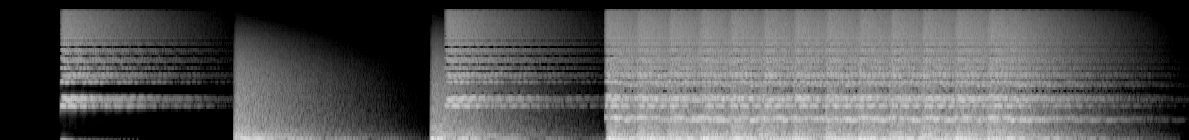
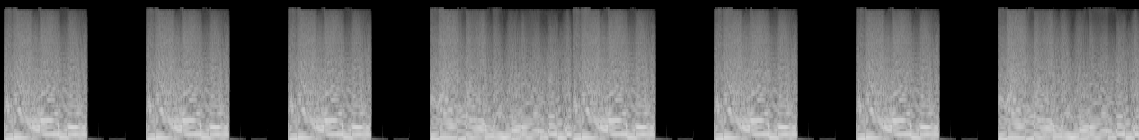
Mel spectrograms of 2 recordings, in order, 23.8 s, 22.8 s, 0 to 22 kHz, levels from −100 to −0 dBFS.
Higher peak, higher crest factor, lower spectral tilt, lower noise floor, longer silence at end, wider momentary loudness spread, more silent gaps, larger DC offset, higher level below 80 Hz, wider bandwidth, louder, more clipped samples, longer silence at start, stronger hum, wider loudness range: first, -2 dBFS vs -8 dBFS; first, 18 dB vs 12 dB; about the same, -4 dB/octave vs -5 dB/octave; about the same, -78 dBFS vs -77 dBFS; about the same, 0 s vs 0 s; first, 20 LU vs 6 LU; second, none vs 2.51-2.93 s, 5.35-5.76 s, 8.19-8.60 s, 13.87-14.29 s, 16.72-17.13 s, 19.56-19.96 s; neither; first, -24 dBFS vs -32 dBFS; about the same, 16 kHz vs 17 kHz; about the same, -19 LUFS vs -20 LUFS; neither; first, 1.2 s vs 0.1 s; neither; first, 13 LU vs 2 LU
